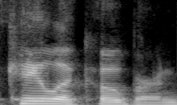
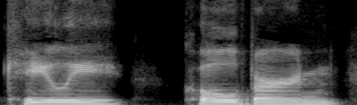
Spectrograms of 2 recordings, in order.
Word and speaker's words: Kayla Coburn: It's Kayla Coburn, but I mean, I've had like Kaylee Colburn.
